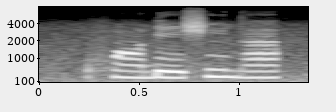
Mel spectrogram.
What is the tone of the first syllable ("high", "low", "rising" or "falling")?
low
